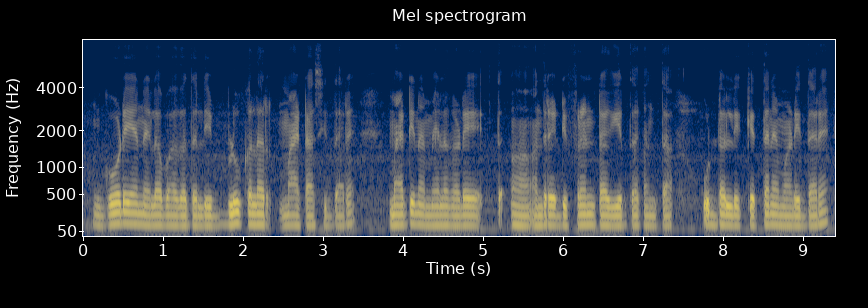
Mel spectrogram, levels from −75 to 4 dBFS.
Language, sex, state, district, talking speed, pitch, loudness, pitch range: Kannada, male, Karnataka, Bangalore, 95 wpm, 110 Hz, -16 LUFS, 105-115 Hz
